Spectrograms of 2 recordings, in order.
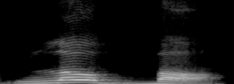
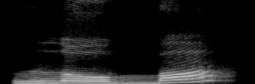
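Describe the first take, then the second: First: LOBO as LO-BO with a falling end; finished lobo, full final O, falling; joined-up word. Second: LOBO drawn out as LO-BO, rising; syllable-by-syllable reading. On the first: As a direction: close lobo with a falling tune. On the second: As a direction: sound out lobo with full final O, tune left up. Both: Shown as a demonstration. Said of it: "Vamos continuar vendo aqui".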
